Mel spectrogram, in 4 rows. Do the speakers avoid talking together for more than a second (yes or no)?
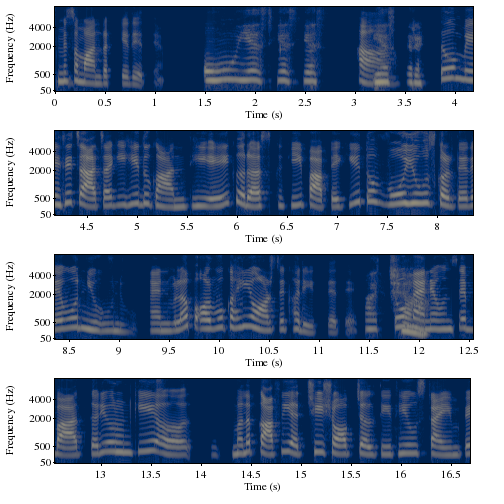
yes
